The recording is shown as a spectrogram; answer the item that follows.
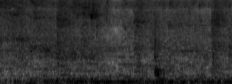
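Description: A kitchen tap runs steadily while spinach is washed in a sink, giving a continuous faint rush of water with no talking.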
